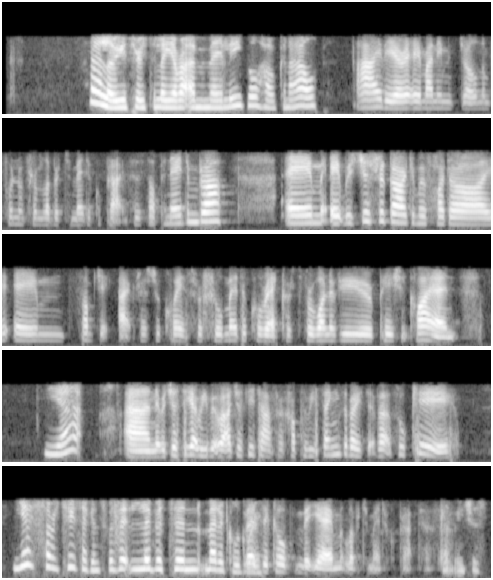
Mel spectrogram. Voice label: call recording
